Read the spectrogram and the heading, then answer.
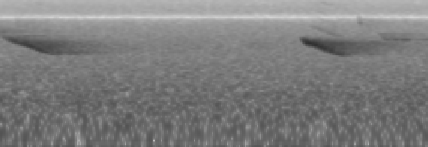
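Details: More than one Veery calls at Sosebee Cove, giving two clear, downslurred 'veer' calls about two seconds apart, each dropping from high to mid pitch, over faint hiss; a robin and warblers also present.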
